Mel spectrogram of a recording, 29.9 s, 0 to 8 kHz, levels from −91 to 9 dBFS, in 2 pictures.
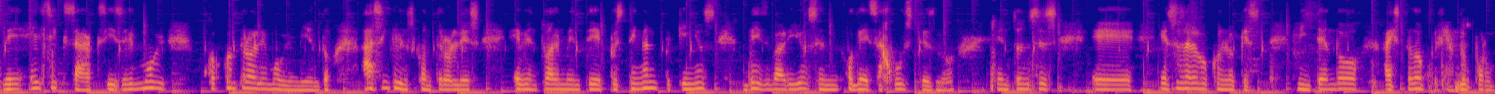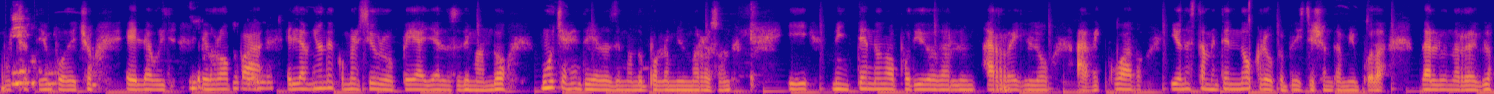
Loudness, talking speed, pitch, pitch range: -24 LUFS, 160 wpm, 155 Hz, 145-170 Hz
